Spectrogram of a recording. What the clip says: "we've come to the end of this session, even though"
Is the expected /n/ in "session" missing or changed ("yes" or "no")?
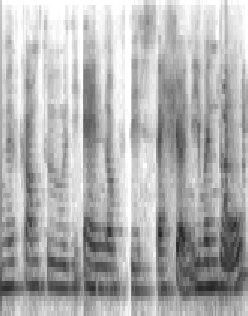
no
